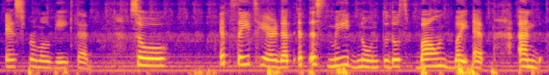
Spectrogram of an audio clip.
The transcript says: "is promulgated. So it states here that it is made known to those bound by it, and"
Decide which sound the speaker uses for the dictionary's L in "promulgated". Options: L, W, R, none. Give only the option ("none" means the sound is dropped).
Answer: L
